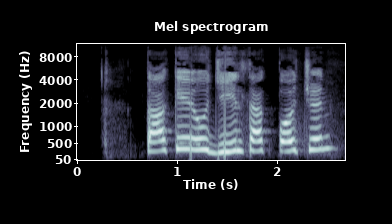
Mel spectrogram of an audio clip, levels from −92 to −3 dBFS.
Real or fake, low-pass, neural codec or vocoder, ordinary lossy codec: real; 10.8 kHz; none; MP3, 64 kbps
